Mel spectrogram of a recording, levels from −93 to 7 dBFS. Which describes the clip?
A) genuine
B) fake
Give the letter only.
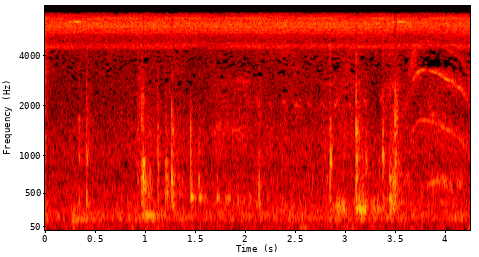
A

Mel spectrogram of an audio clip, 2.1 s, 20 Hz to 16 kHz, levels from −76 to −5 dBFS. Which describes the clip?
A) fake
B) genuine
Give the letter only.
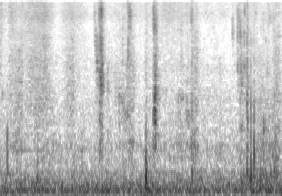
B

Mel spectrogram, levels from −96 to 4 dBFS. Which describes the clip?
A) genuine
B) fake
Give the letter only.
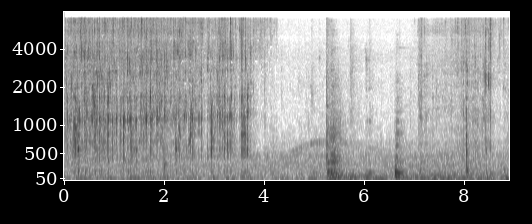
A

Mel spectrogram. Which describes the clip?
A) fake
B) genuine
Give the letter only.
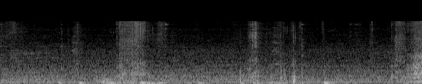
B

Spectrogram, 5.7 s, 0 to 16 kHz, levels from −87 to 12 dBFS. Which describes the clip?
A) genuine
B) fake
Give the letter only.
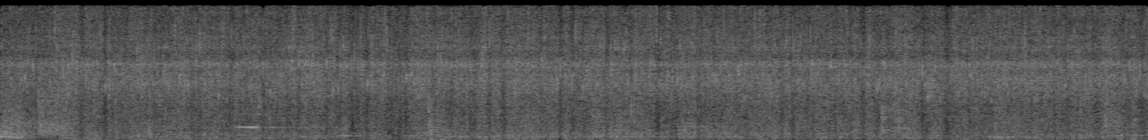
A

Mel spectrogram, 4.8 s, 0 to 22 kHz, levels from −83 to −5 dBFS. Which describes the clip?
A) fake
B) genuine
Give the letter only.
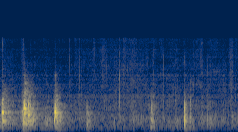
A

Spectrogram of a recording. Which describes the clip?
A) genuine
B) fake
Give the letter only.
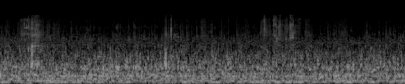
B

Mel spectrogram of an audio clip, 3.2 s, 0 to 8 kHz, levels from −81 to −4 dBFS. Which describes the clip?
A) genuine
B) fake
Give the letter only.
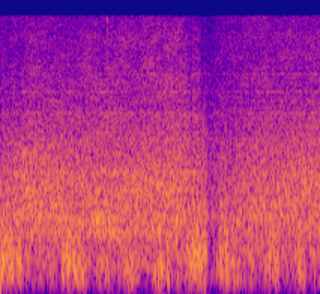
A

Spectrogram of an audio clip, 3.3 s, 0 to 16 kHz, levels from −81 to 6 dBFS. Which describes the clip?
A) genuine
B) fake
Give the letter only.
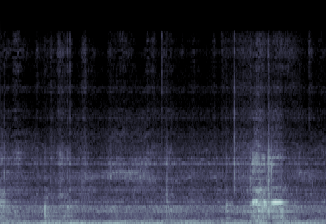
B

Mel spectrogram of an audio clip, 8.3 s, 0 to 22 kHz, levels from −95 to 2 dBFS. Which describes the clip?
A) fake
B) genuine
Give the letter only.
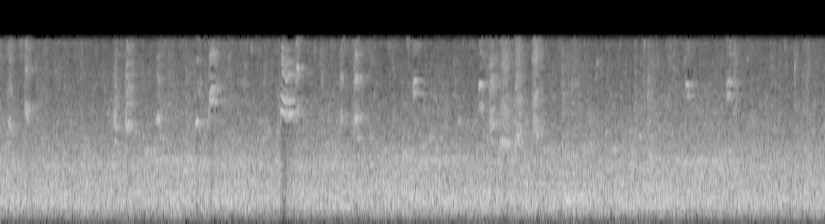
A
